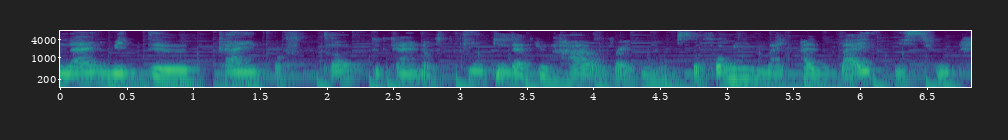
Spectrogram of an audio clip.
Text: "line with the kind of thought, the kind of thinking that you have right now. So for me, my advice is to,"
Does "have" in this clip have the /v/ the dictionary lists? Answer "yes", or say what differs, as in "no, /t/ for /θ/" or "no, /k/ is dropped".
yes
